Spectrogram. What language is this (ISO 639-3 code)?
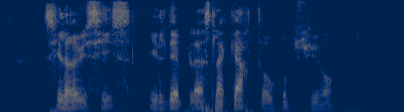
fra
